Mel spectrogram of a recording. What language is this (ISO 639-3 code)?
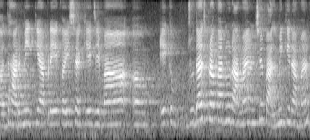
guj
